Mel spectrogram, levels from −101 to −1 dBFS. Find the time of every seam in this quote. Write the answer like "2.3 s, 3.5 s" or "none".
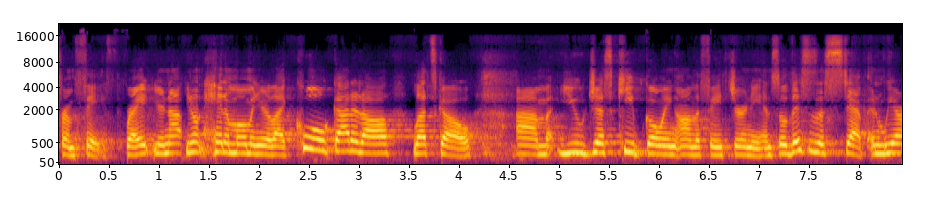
1.2 s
